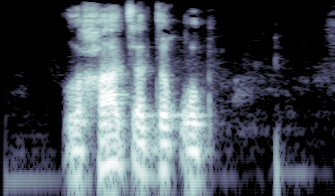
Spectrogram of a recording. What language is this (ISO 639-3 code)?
abk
